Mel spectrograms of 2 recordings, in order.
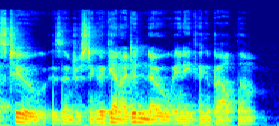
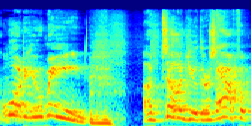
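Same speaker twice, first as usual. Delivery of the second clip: mock-aggressive voice, much higher pitched; 14 semitones higher, 8 dB louder than usual. Describing how Hunter, as Jack, handled the phone call about the half pig: imitating Hunter's aggressive delivery. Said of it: "came at it like so aggressively".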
